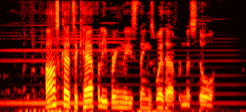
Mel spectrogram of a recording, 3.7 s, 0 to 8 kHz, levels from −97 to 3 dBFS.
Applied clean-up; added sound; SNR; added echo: classical method spectral subtraction.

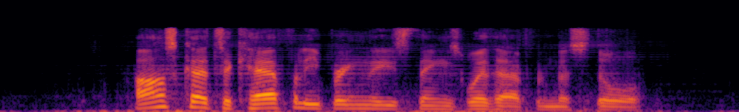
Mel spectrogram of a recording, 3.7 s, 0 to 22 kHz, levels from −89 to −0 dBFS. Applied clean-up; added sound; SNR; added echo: neural separator model SepFormer DNS4.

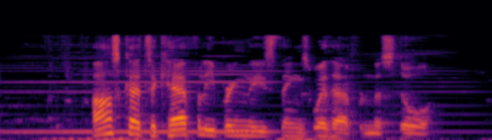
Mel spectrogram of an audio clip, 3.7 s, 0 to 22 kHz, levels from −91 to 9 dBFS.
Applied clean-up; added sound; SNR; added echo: classical method log-MMSE.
